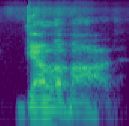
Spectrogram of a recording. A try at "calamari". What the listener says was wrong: It's calamari. you want to say calamari. But you say the C, you know. But for some reason they say a G. Galamad. Like GALAMAD. Galamad. It's calamari.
